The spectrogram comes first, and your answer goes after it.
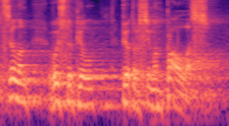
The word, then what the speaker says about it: Паллас: целом выступил пётр симон паллас правильное ударение на первый слог так говорят немцы для нашего уха это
